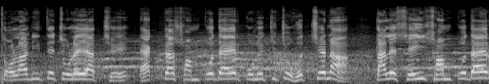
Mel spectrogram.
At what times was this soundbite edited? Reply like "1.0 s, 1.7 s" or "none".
3.6 s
